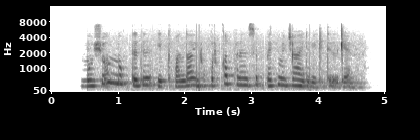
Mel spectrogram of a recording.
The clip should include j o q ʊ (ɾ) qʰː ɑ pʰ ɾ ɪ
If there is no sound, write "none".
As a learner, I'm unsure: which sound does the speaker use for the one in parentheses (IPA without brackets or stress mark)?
ɾ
